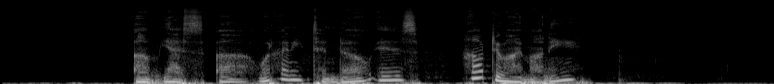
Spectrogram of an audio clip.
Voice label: bad voice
